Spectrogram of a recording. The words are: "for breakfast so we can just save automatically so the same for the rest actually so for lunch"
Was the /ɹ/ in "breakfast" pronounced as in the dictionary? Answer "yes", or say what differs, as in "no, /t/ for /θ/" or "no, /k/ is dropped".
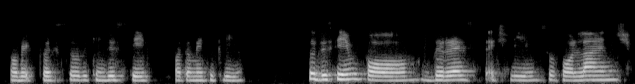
no, /ɹ/ is dropped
